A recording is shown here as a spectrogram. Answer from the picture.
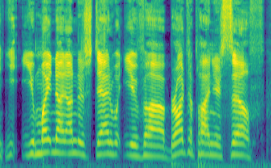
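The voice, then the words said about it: Put-on Irish accent drifting Scottish. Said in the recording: “I'm turning Scottish as this accent continues, and I actually am not that bad at an Irish accent, but I'm fucking this up royally.”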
